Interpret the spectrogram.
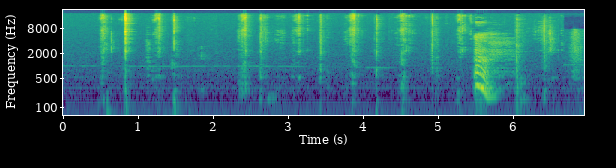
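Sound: scissors snipping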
